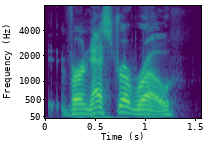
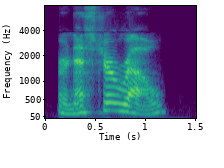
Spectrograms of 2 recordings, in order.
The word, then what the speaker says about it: Vernestra Rowe: Vernestra Rowe. – Vernestra Rowe.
